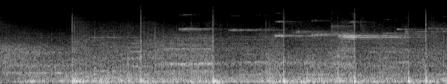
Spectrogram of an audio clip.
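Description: A basketball being dribbled, a steady bounce about every 0.7 seconds, echoing in a large gym hall.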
